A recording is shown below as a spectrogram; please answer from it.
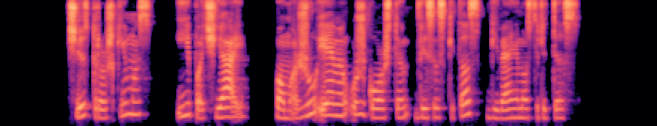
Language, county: Lithuanian, Vilnius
